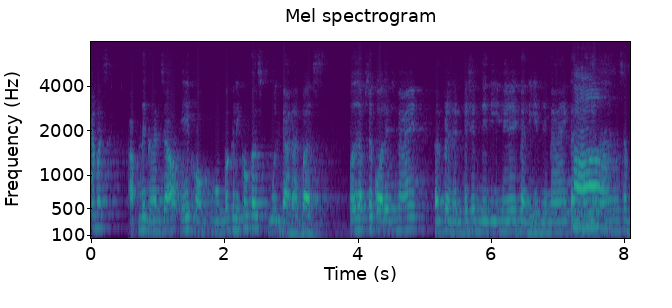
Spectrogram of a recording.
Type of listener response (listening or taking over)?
taking over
